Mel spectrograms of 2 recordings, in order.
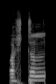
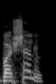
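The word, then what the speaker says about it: bustle: बस्टल नहीं होता, बसल तो मैं बोल रहा हूँ, बस्टल तो ठीक है, ताकि स्पेलिंग आपको याद रह सके। इसको बोलते हैं बशल, इसको बोलते हैं हसल।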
